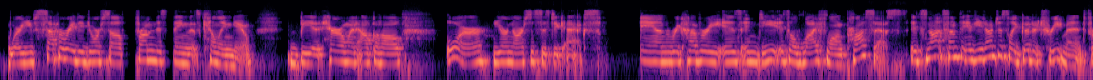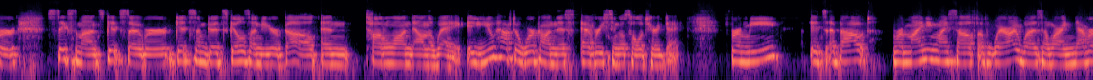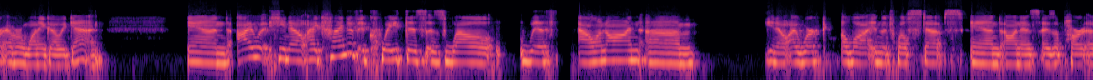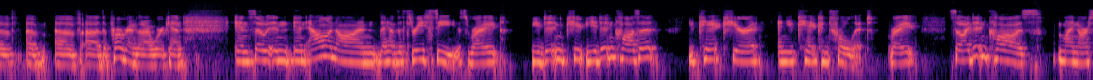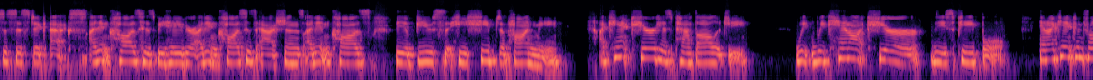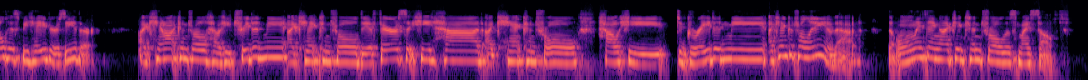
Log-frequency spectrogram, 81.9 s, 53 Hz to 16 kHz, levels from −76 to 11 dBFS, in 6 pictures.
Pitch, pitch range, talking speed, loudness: 200 Hz, 180-225 Hz, 170 wpm, -19 LUFS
